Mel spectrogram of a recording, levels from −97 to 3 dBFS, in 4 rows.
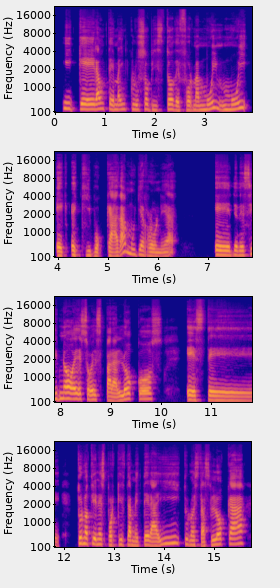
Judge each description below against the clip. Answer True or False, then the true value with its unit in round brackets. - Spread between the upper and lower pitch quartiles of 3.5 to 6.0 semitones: True (4.2 semitones)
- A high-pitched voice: False (170 Hz)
